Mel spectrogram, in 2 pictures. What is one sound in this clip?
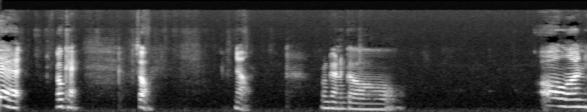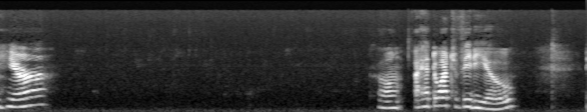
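A woman talks calmly and close by, in short bursts with pauses.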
